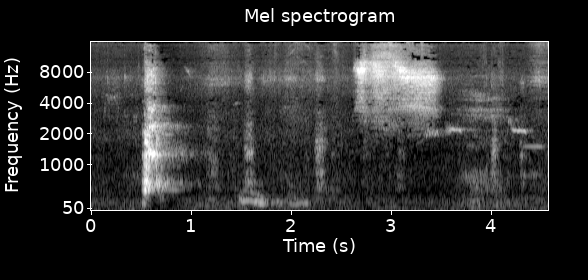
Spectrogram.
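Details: Šarplaninac puppy named Bitzer, six months old, gives one sharp, loud bark, followed by quieter low grumbles, a short hissing burst and faint background noise.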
